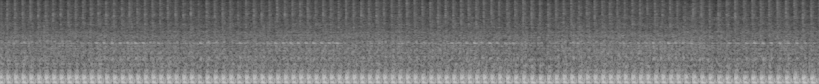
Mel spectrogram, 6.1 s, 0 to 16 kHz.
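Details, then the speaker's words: 2002 Yamaha Raptor 660 quad after timing chain and valve replacement, first start: a weak charger had not cranked it fast enough, and it fired instantly on another one; steady, even single-cylinder idle with no misses or rattles. "it was my charger my other one wasn't uh turning it over fast enough that's why i wasn't starting fired instantly with this one right here so that's good yeah i think we're i think we're golden now sounds like it's running pretty good"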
